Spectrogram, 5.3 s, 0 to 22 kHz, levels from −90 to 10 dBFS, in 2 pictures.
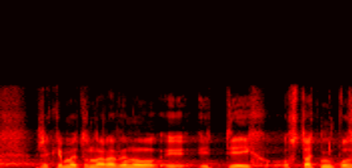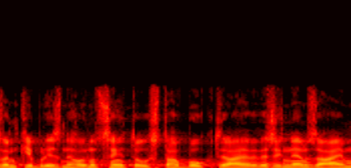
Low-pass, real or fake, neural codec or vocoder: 10.8 kHz; real; none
